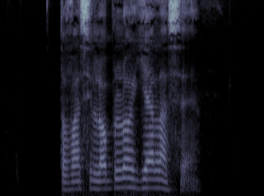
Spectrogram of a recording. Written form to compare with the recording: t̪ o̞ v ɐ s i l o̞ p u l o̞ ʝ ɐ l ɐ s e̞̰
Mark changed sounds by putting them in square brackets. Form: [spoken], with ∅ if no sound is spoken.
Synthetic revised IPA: t̪ o̞ v ɐ s i l o̞ p u l o̞ ʝ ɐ l ɐ s e̞̰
